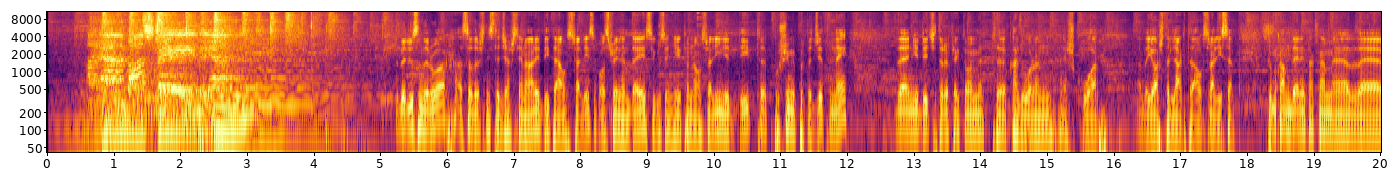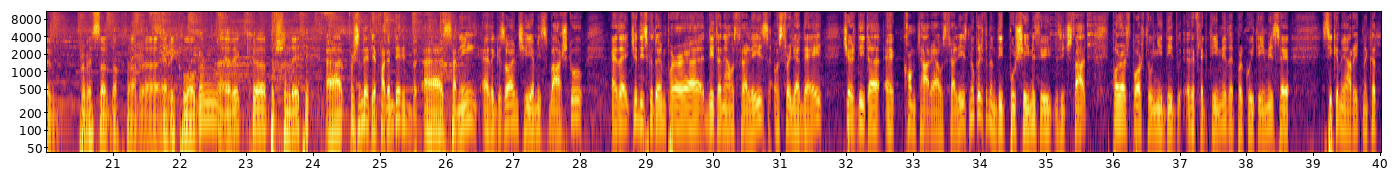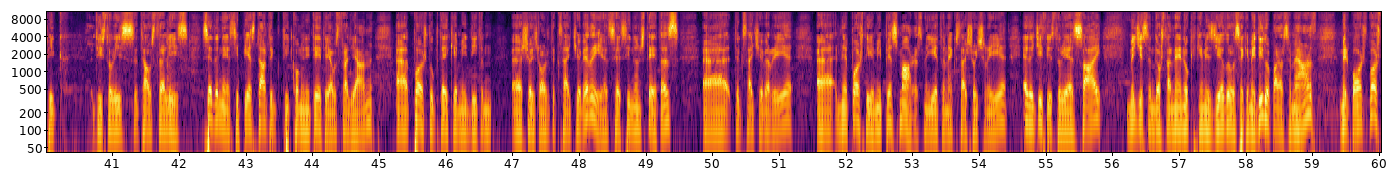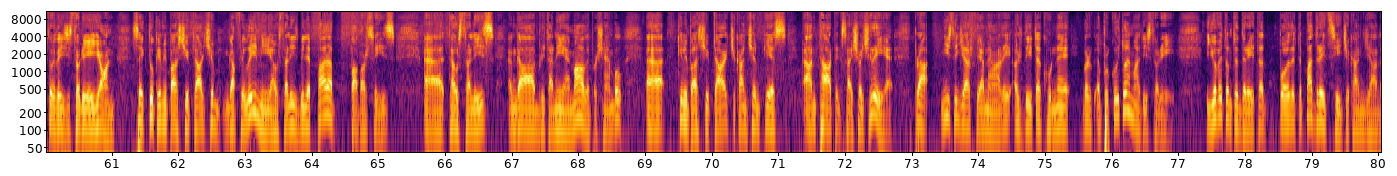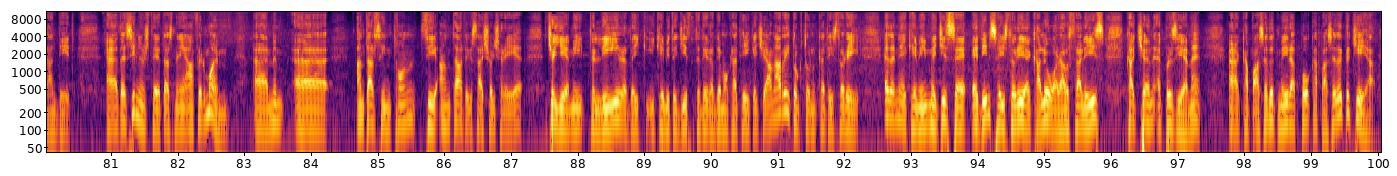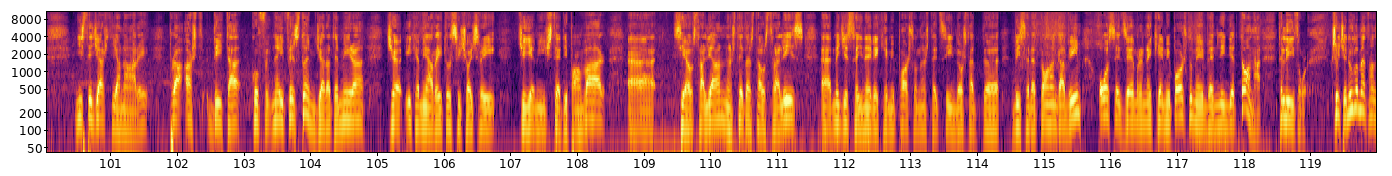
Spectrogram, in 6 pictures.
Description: Australia Day - Interview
